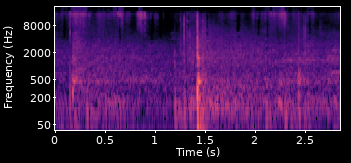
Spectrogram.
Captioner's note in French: basketball rebondissant sur le sol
